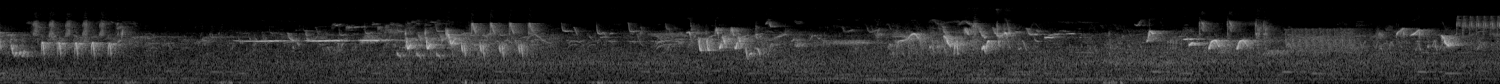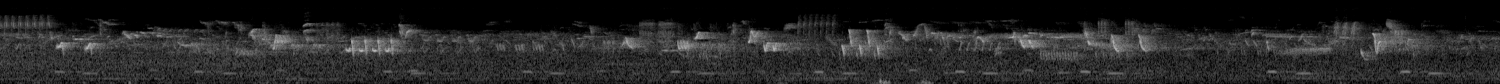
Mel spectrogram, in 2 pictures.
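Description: Several songbirds singing at once in a dense woodland chorus: overlapping chirps, short whistles and rapid trills of quickly repeated notes, with a brief high buzzy note near the middle.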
